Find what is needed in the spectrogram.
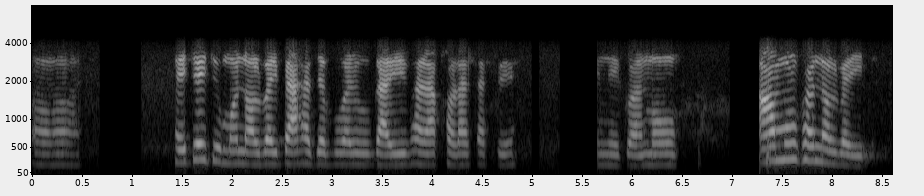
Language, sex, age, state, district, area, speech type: Assamese, female, 30-45, Assam, Sonitpur, rural, conversation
